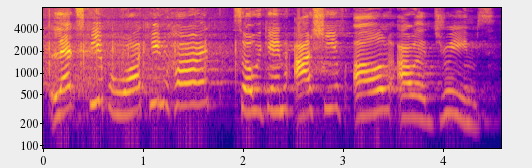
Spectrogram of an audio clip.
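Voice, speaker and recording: A woman's voice: high voice, takes it slowly, pushed and bright, some chatter behind. A young woman from Haiti, giving an earnest, spirited graduation speech as a student speaker in a large hall. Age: young adult.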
